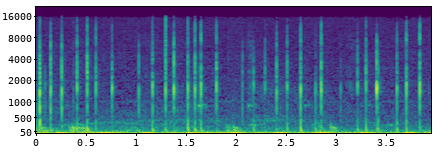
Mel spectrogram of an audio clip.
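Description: A mid-sized hardcover book, The Golden Compass, in a glossy paper dust jacket is held upright in both hands, closed, and tapped and scratched on its spine and cover with long acrylic nails. Quick, fairly steady clicky taps ring out bright and short over a soft, low scratching rustle.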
